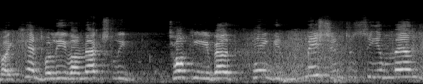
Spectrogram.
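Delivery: exasperated disbelief. Acted. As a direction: pitch climbing in outraged amazement. Gentleman exasperated by the offer.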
